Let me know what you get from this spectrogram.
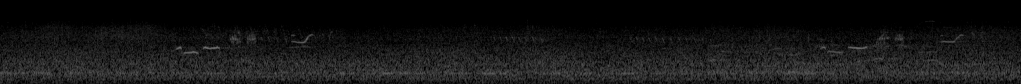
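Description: Steady outdoor background hiss with a small bird singing the same short chirping phrase twice, about six seconds apart.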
